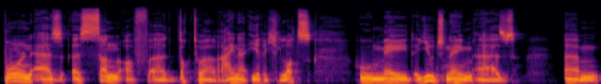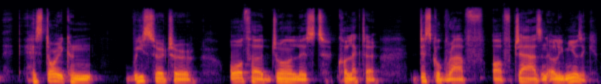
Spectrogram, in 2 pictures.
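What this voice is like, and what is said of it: German accent. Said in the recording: “very German, which you can hear at my accent”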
